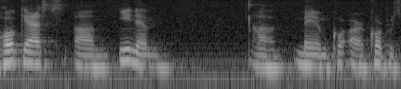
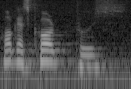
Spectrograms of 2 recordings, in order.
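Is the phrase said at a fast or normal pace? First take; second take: normal; fast. First: The phrase is said at a normal, careful pace. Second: The phrase is said quickly and run together.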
